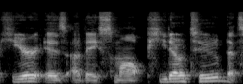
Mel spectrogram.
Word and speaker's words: pitot: This image right here is of a small pitot tube that's spelled P-I-T-O-T.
